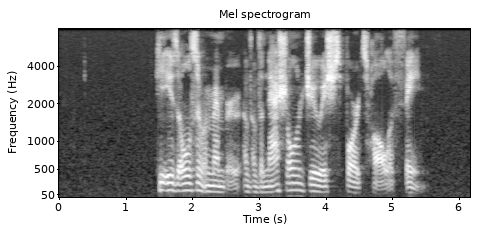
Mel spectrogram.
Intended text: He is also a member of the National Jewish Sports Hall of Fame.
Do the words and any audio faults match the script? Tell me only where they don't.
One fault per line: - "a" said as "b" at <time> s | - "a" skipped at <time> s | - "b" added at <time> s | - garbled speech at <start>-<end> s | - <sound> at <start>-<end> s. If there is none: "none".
- "of" added at 2.9 s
